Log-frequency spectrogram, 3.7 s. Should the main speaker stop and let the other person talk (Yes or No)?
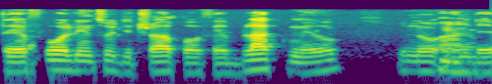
No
